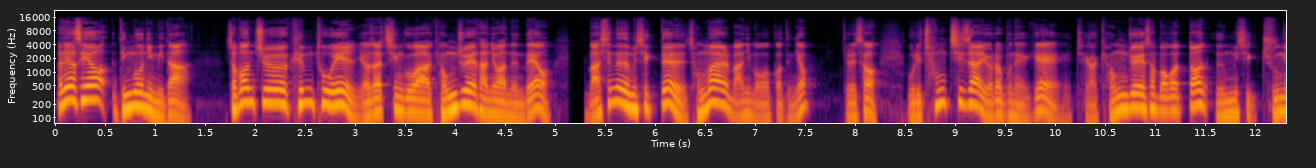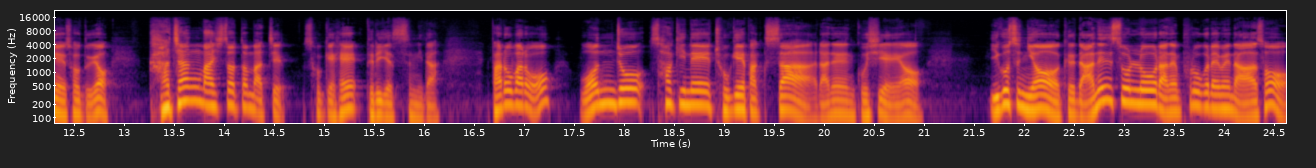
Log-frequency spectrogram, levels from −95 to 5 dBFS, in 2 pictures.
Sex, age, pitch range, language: male, 20-39, 120-180 Hz, Korean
